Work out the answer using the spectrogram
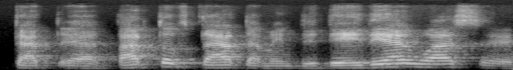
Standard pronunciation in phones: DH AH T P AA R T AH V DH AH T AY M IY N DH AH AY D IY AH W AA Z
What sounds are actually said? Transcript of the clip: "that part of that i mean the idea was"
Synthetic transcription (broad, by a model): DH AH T P AA R T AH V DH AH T AY M IY N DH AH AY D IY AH W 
